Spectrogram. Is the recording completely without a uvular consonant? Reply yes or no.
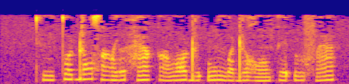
no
